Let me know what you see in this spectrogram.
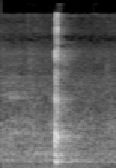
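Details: Intentional, deliberate burp on request by a boy who says he has been able to burp at will since childhood; a single short, loud burst in a quiet room: burping.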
